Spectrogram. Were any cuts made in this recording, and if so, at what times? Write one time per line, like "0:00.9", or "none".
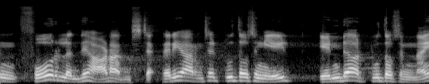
0:01.6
